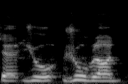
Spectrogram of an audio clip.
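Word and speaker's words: Yuleblót: The Yuleblatt is not, and it's actually pronounced Yuleblod. And people think it means blood. It doesn't. The word blot with the T is pronounced like blood.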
